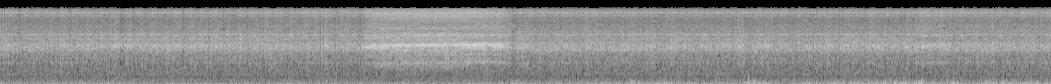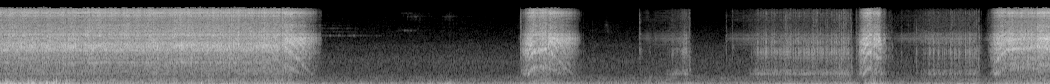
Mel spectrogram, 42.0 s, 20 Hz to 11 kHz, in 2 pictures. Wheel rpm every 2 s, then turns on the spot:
230, 230, 230, 230, 220, 230, 230, 230, 230, 230, 230, 230, 230, 100, 0, 20, 20, 10, 40, 30, 100.
36-40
